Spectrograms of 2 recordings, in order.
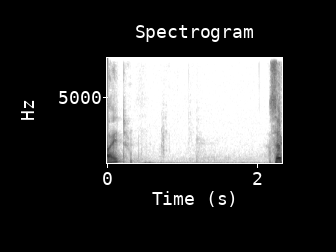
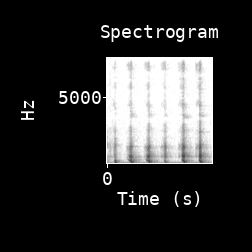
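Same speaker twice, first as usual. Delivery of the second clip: quiet breathy chuckle; 11 dB quieter than usual. Real, not acted. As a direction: laugh softly to yourself. Laughing at own joke.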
